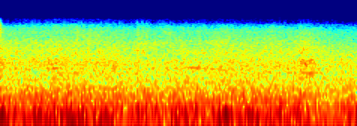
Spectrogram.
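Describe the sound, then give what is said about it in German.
A heavy excavator engine rumbles steadily, making the ground vibrate, a dense low drone that holds an even loudness throughout with a faint hiss on top and no voices. “Ich sehe einen Bagger. Ich höre ihn auch, ich spüre ihn auch, der Boden vibriert.”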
